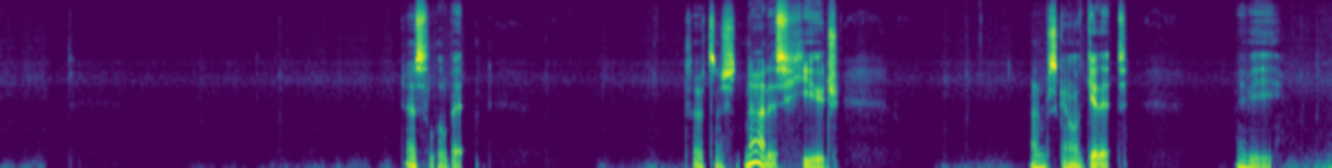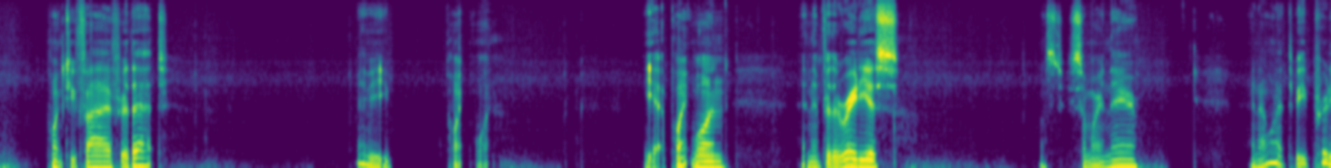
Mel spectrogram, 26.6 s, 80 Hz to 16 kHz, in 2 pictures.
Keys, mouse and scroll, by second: 2.8-8.5 drag, 9.6-12.7 drag, 13.0-15.4 drag, 16.8-19.1 drag, 21.0-24.0 drag, 24.7-26.6 drag.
